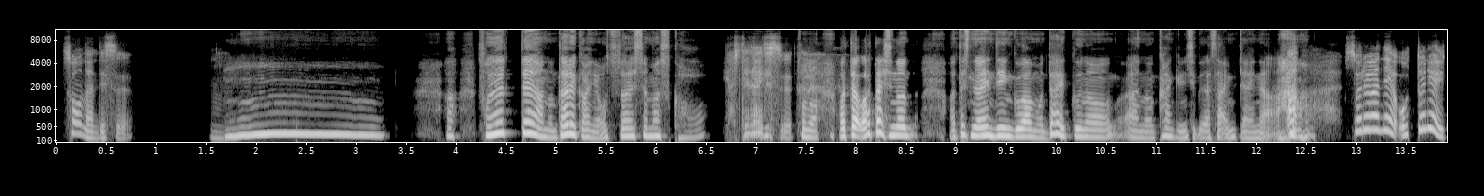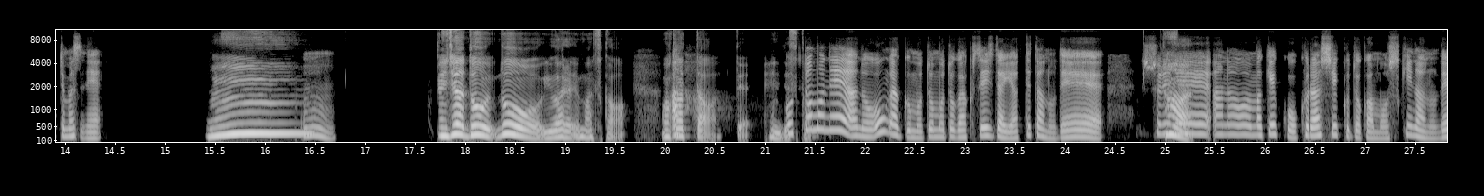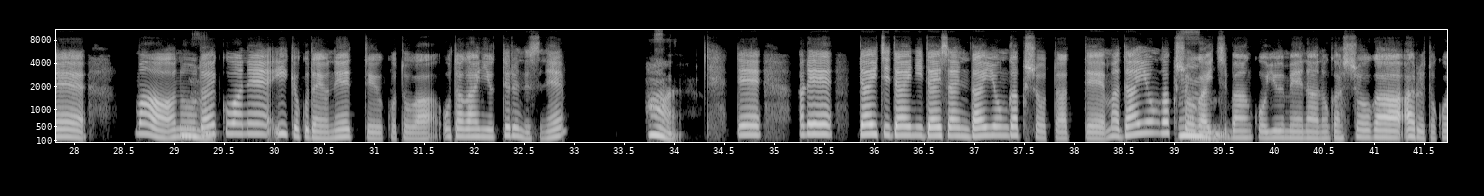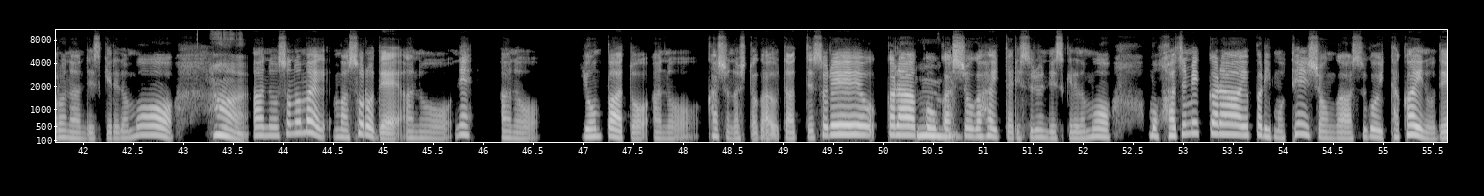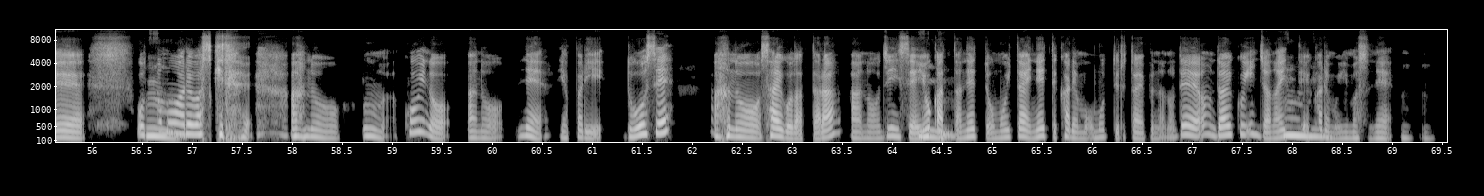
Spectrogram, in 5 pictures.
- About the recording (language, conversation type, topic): Japanese, podcast, 人生の最期に流したい「エンディング曲」は何ですか？
- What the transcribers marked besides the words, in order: anticipating: "いや、してないです"; laugh; other background noise; other noise; laughing while speaking: "好きで"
